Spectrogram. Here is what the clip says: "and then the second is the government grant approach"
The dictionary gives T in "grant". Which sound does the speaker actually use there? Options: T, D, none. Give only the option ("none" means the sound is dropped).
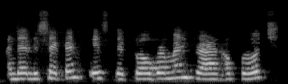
none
